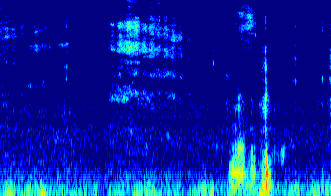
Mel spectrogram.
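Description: Near silence, with a faint scratch of a stylus drawing on a tablet about a second and a half in, and a brief soft click near the three-second mark.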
